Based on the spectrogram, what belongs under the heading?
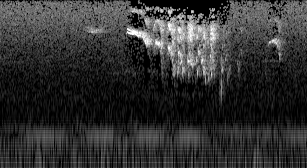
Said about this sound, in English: There are nighthawks and owls, all sorts of birds of the night making their presence known. You can see their outline as they fly against the background of stars.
